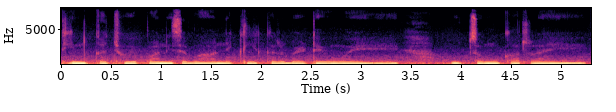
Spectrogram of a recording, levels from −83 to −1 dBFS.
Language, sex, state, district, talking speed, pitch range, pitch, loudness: Hindi, female, Bihar, Jahanabad, 160 wpm, 205-215 Hz, 210 Hz, -12 LUFS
